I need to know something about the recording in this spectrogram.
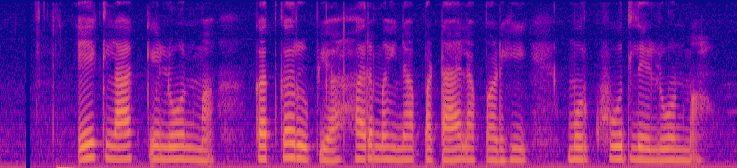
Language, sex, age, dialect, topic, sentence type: Chhattisgarhi, female, 18-24, Western/Budati/Khatahi, banking, question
